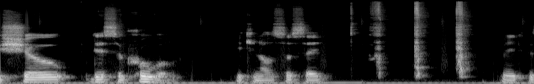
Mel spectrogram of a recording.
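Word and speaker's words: Xhosa: zulu and sa that's xh is actually click itself I think as far as I know it's pronounced sa so in sa and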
